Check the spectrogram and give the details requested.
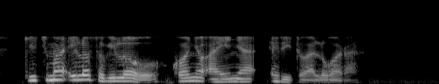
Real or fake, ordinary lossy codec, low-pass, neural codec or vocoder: fake; Opus, 64 kbps; 3.6 kHz; vocoder, 22.05 kHz, 80 mel bands, WaveNeXt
